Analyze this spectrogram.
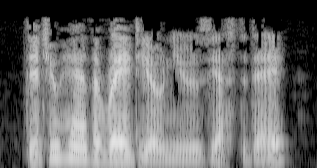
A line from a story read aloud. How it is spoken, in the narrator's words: he asked me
